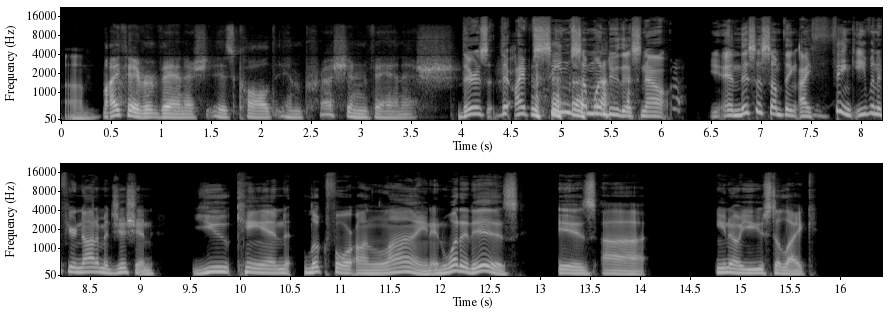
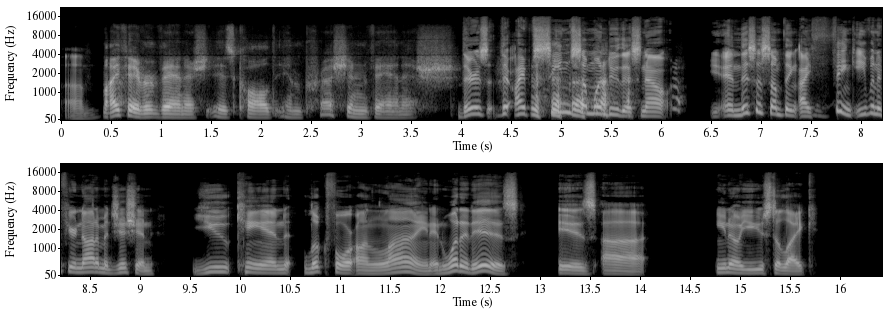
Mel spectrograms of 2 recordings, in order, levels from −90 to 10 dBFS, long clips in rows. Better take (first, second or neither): first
